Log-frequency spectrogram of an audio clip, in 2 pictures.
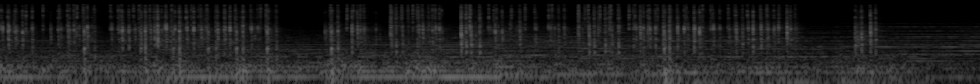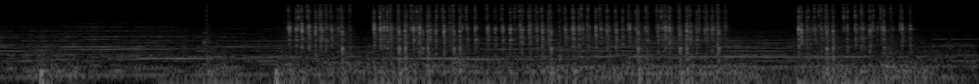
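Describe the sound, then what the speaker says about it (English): Keys clatter on a computer keyboard in quick, uneven bursts, close and crisp, with short pauses between runs of typing and no talking over it. "The keyboard's good ASMR."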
